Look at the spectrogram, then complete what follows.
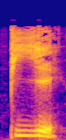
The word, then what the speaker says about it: pieds: Pieds. Okay, so you don't hear the D.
